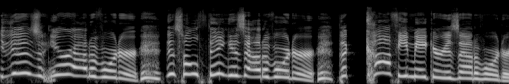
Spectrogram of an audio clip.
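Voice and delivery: mock yell, pushed up high and indignant.

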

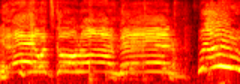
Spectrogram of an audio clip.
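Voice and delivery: loud, high-pitched, drawn-out hollering. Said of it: "You do a pretty good job".

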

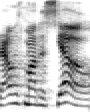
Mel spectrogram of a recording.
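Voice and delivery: ordinary delivery

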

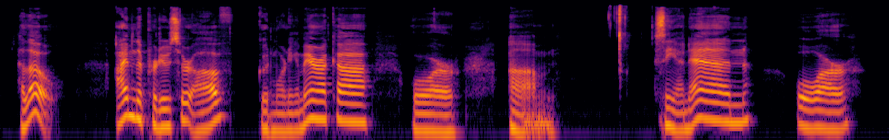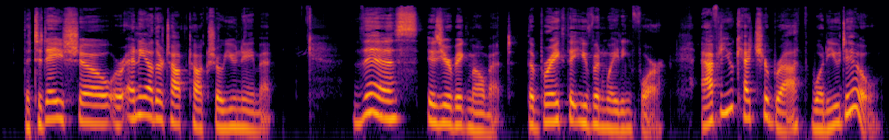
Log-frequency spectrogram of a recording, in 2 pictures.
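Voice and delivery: ordinary talk

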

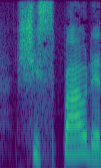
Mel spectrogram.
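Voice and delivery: usual speaking voice

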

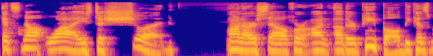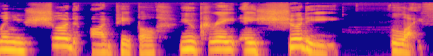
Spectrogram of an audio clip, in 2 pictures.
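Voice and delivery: slow, deliberate, careful delivery of every word. Restating the other speaker's words more slowly for listeners: said slowly. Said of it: "Thanks for slowing it down".

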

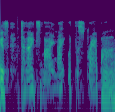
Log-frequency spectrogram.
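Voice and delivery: hushed, breathy, secretive whisper. Retelling what a player whispered into someone's ear: imitating a whisper. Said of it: "she was whispering".

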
